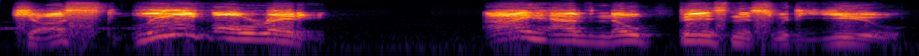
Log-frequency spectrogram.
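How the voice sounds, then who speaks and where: A man's voice: fairly high pitch, wildly swooping pitch, takes it slowly, bright, forceful tone, slightly rough, faint music behind, heavily acted. A man playing a curt, unwelcoming reclusive detective in an anime dub, dismissive in manner.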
